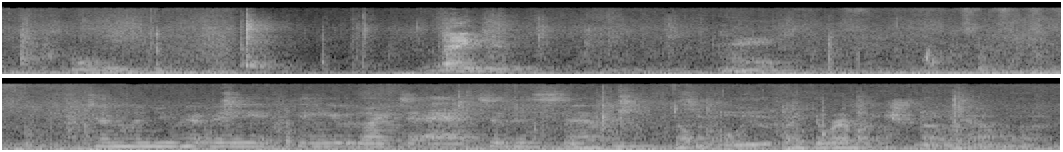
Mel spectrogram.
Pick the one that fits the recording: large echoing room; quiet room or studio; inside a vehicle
large echoing room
